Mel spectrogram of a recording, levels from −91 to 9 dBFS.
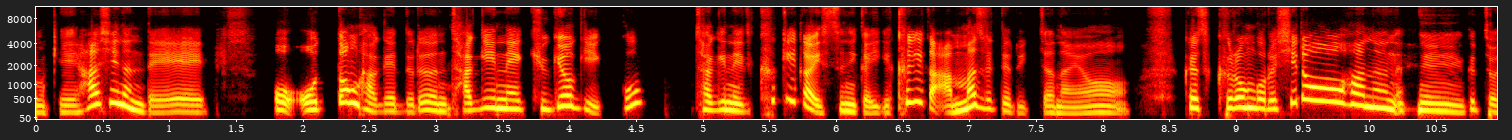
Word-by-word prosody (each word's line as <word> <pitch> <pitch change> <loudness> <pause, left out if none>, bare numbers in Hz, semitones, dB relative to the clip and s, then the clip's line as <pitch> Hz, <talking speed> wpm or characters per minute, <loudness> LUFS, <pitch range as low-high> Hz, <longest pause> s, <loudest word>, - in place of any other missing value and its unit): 이렇게 155 +1 -6
하시는데 165 - +1 0.5
어 210 - +2
어떤 215 - +3
가게들은 175 - -4
자기네 230 +3 +1
규격이 240 - -1
있고 275 - -5 0.4
자기네 200 -3 +1
크기가 445 -1 -1
있으니까 165 +1 -2
이게 145 +1 -7
크기가 400 - -1
안 155 - -1
맞을 235 - +3
때도 175 -8 -9
있잖아요. 150 +1 -6 0.4
그래서 255 -5 0
그런 260 +1 +3
거를 235 -2 0
싫어하는 355 - +4
네 180 -4 +2
그쵸. 170 -3 -7
200 Hz, 330 characters per minute, -15 LUFS, 165-270 Hz, 0.5 s, 싫어하는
